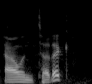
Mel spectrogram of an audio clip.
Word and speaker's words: Tudyk: Alan Tudyk? – Yep, that's right.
